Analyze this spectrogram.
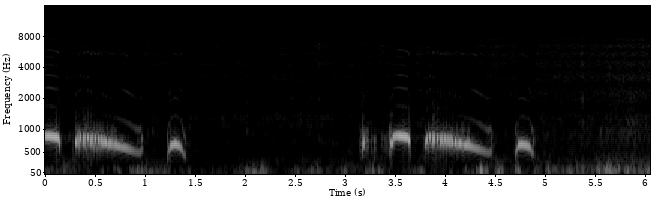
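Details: Spotted dove decoy bird keeps cooing in strong wind, voice style small to middle; two phrases of clipped introductory coos, a long falling coo and a short final note, with low rumble and faint hiss between.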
